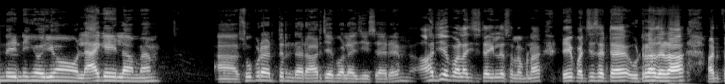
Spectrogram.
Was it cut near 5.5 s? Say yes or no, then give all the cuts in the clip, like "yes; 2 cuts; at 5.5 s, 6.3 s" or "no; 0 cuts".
no; 1 cut; at 4.2 s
